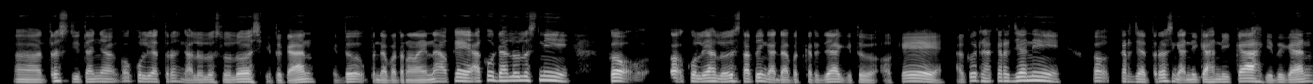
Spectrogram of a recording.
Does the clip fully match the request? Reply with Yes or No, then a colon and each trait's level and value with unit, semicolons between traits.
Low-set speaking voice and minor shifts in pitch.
No: low, 130 Hz; wide, 5.6 semitones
